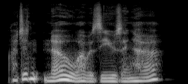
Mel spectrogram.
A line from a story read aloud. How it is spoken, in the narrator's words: he mutters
